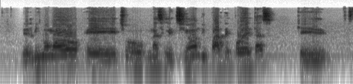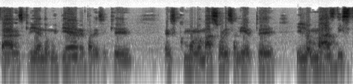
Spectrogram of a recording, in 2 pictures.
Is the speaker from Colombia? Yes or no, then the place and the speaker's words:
yes; Medellín, Antioquia, Colombia; Pues da pena decirlo porque yo soy paisa, nacido y crecido en la ciudad de la eterna primavera, pero las cosas hay que decirlas. Medellín es la ciudad.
